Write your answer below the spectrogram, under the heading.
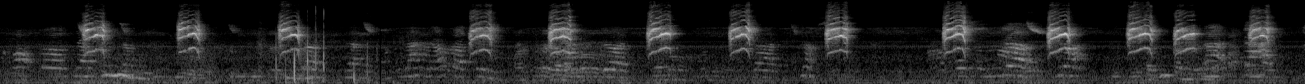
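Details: Sunbird song played as a lure to draw replies from other sunbirds: a long run of about fifteen harsh, buzzy, grating bursts, each under half a second, with faint twittering notes between and a brief clatter near the start.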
